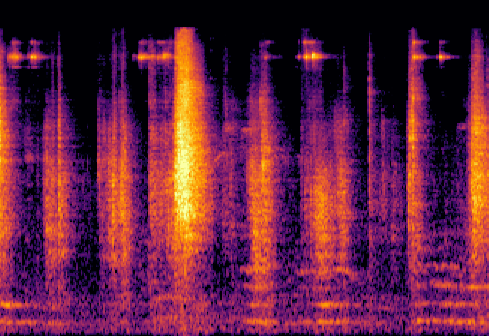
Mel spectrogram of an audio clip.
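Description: Footsteps of woolen slippers on a polished tile floor, one noisy step about every half second to a second, the loudest about two and a half seconds in. The slippers make a noise with each step, like children's noise-making footwear.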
